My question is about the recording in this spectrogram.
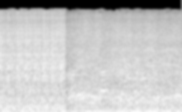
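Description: Busy outdoor market ambience: a vehicle engine running steadily with a low hum under a loud wash of noise, with faint distant voices.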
